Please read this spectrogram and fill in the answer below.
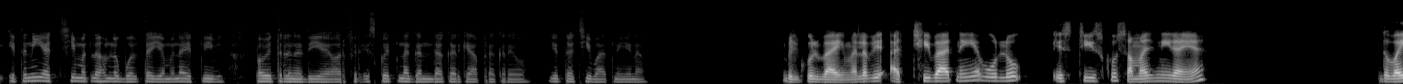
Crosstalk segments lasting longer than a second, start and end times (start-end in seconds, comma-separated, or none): none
